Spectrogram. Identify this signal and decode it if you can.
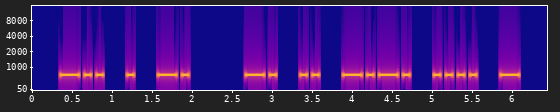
Morse code, heard as a keyed tone, about 16 wpm, spaced as for 14 wpm, 680 Hz. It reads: DEN NICHT
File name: Witz-12-August-2025-70-F80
